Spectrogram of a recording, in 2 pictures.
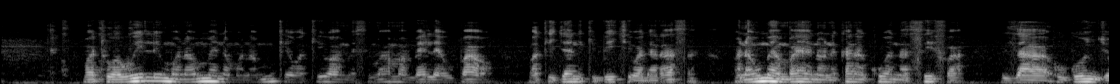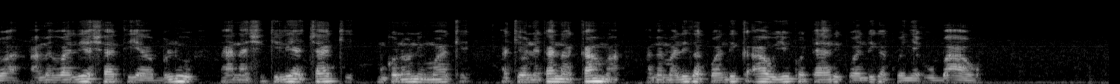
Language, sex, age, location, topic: Swahili, male, 25-35, Nairobi, education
